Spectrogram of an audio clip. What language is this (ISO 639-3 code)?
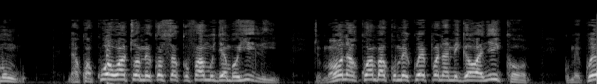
swa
